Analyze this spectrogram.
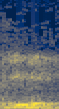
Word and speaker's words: women: Ini o-nya berubah menjadi dibaca we ya, women. Ini dibaca, di sini woman dibaca u, di sini dibaca i ya, ada perubahan.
